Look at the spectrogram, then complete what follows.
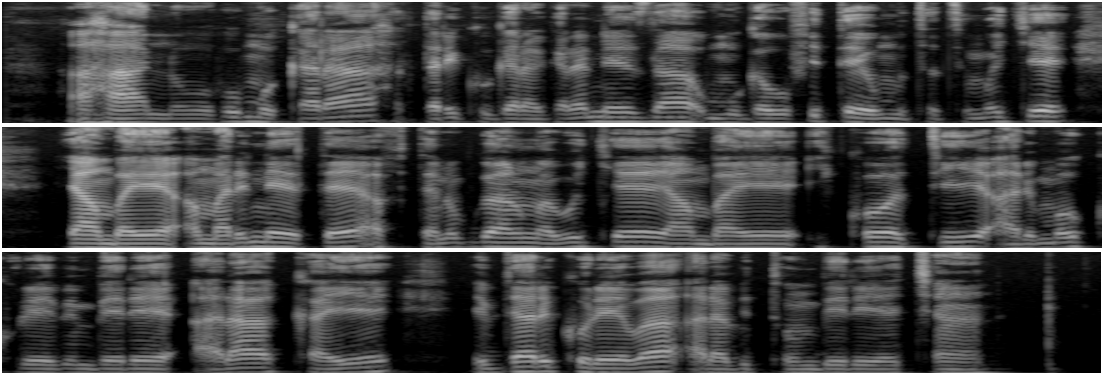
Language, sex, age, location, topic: Kinyarwanda, male, 25-35, Nyagatare, education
